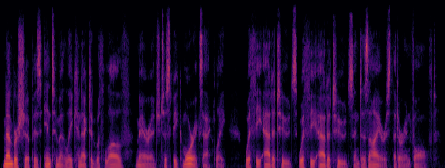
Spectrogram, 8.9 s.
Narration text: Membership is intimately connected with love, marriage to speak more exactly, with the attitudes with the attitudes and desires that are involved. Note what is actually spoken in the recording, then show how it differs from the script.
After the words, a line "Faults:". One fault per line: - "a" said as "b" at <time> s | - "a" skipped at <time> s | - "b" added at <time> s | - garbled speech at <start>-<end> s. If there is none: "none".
Membership is intimately connected with love, marriage to speak more exactly, with the attitudes with the attitudes and desires that are involved.
Faults:
none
